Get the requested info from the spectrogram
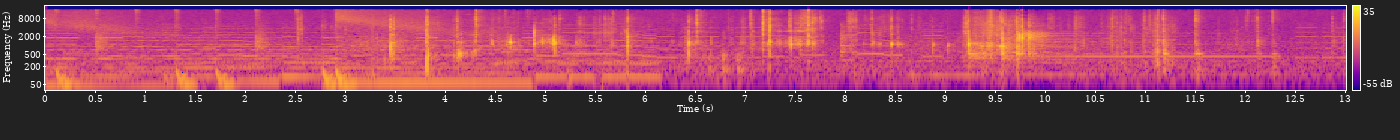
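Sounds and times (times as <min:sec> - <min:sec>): soft background music: 0:00.0 - 0:13.0
plastic capsule clicking: 0:03.4 - 0:13.0
plastic wrapper crinkling: 0:03.9 - 0:13.0.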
